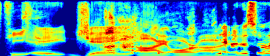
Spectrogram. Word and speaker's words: Tajiri: How'd you spell it? Tagiri. Okay, so you did spell it wrong. What? No, that's not wrong. That is wrong. It is Tajiri.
